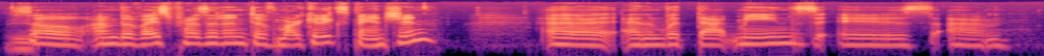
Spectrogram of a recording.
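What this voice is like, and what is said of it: Shaky, nervous voice. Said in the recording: “Oh, my voice gets so shaky.”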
